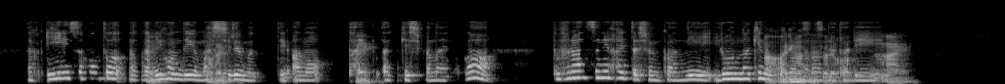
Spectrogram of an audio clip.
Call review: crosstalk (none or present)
present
